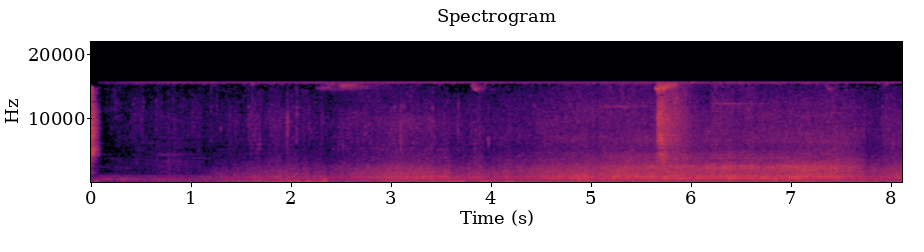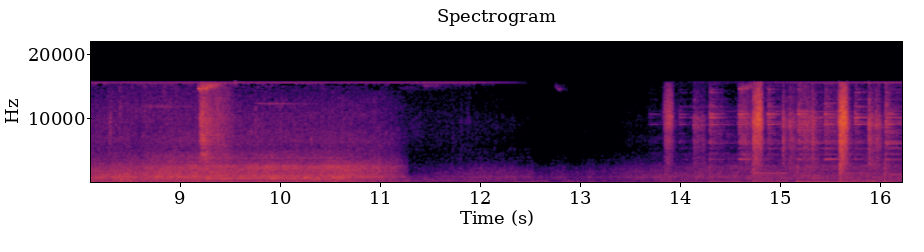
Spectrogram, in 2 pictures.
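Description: City street ambience with traffic noise, swelling as vehicles pass, with the low hum of a heavy vehicle's engine and two faint rising whines in the middle. Music comes in near the end.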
